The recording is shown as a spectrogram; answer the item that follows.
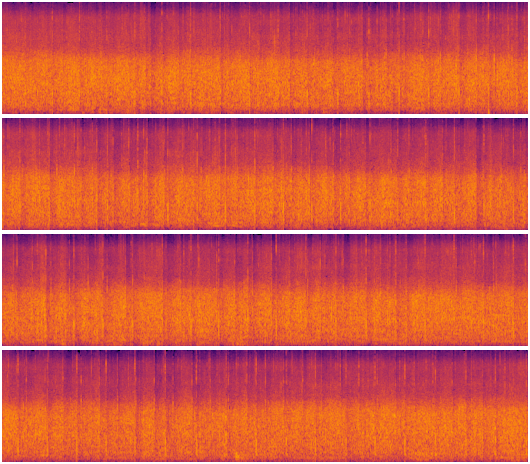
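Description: Audience applauding steadily, a dense, even clapping sustained without a break.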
